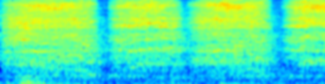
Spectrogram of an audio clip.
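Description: Single-cut flat file rasping back and forth along the metal edge of a table saw's miter slot, about three strokes each lasting roughly half a second with short pauses between, shaving down a tight slot.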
